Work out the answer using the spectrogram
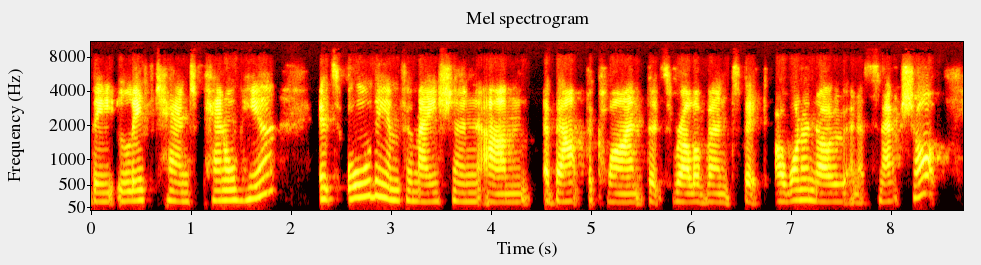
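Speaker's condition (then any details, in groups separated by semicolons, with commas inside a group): No condition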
